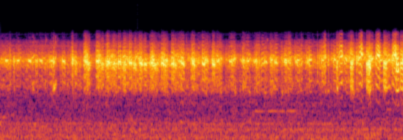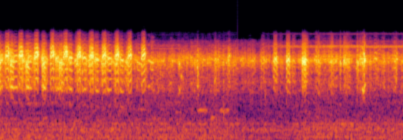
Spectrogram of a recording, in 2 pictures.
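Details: A chorus of frogs in rice fields, the frog known locally as jana, giving fast trains of sharp, high pulsed notes about two to three per second, swelling in the middle and easing toward the end among many overlapping callers.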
